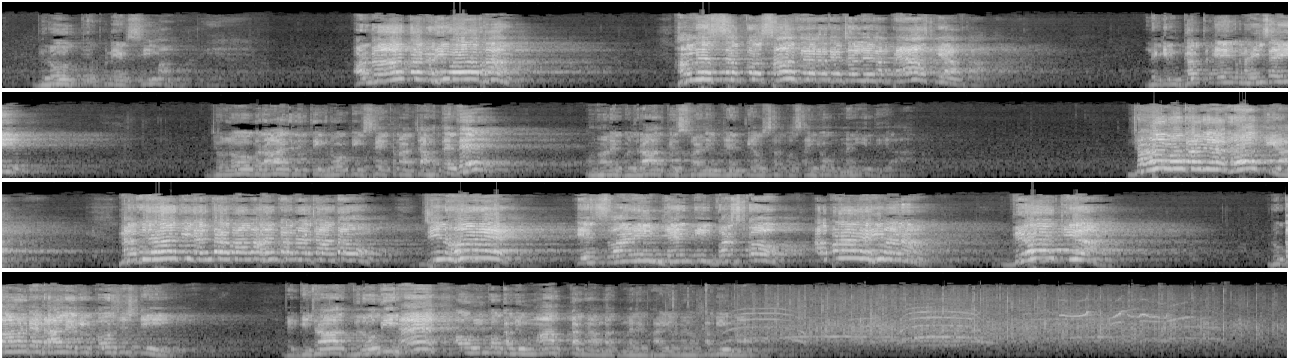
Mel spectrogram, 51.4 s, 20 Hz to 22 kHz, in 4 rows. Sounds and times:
Narration, monologue: 0.0 - 46.4
Male speech, man speaking: 0.3 - 1.9, 3.5 - 5.2, 6.8 - 9.9, 11.4 - 13.1, 14.9 - 17.9, 18.7 - 22.0, 24.1 - 26.0, 26.9 - 35.1, 35.7 - 36.9, 38.4 - 40.5, 41.4 - 46.2.

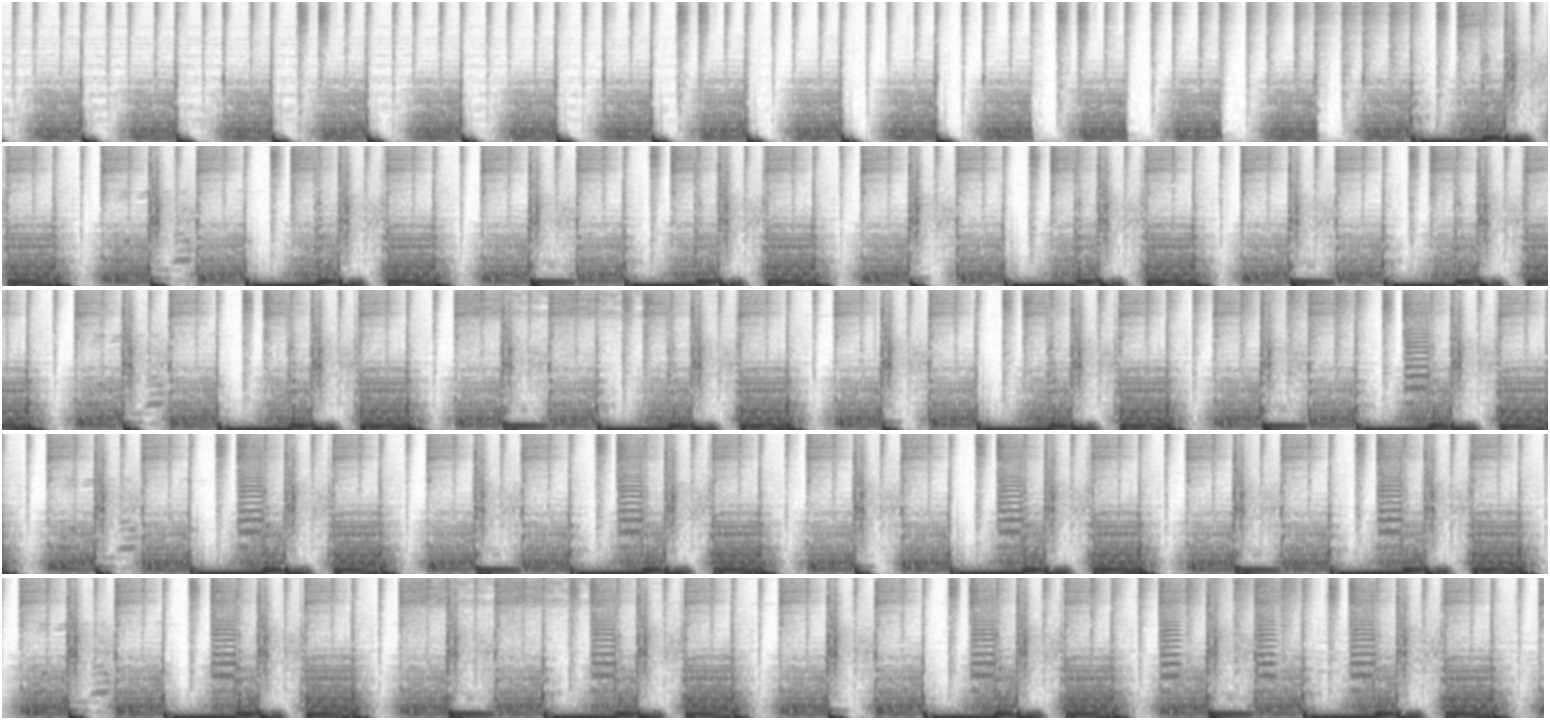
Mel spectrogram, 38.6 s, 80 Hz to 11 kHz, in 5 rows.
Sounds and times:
Techno: 0.0 - 38.6
Speech: 8.3 - 8.9, 15.9 - 16.5, 23.5 - 24.1, 31.1 - 31.7.

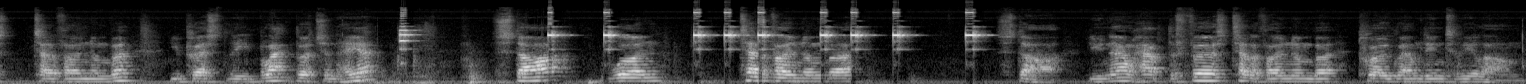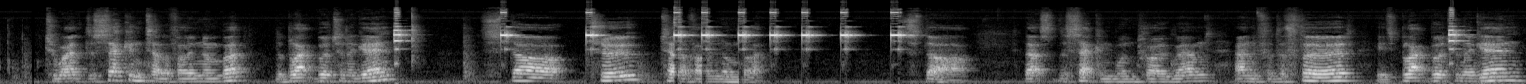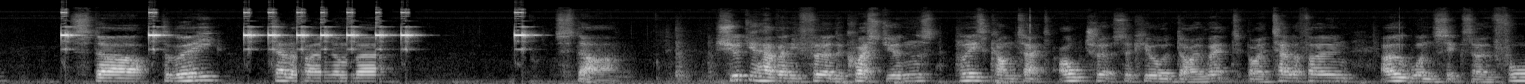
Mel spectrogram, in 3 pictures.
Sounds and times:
Speech: 0.0 - 3.9, 5.0 - 6.7, 7.4 - 8.6, 10.0 - 19.2, 20.1 - 23.0, 24.3 - 30.6, 31.2 - 34.4, 36.1 - 36.8, 37.7 - 45.7.

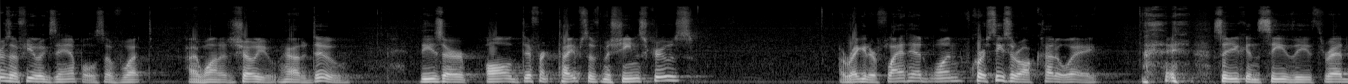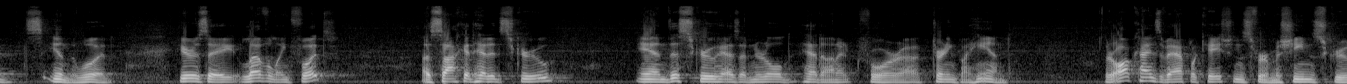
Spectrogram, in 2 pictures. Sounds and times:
Speech: 0.0 - 3.6, 4.2 - 7.1, 8.4 - 14.7, 15.3 - 17.0, 17.7 - 19.2, 19.8 - 23.7, 24.5 - 26.9.

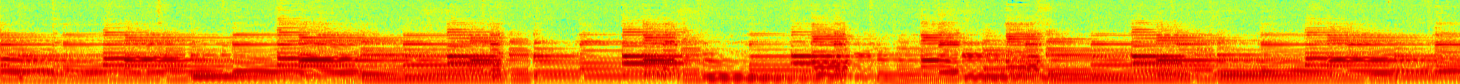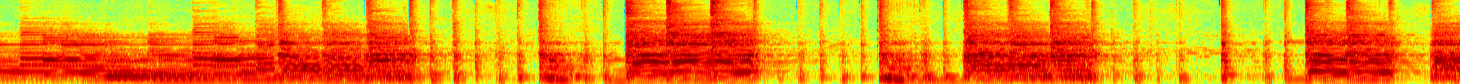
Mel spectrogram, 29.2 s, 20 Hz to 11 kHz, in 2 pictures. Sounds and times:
Electric guitar: 0.0 - 29.2.

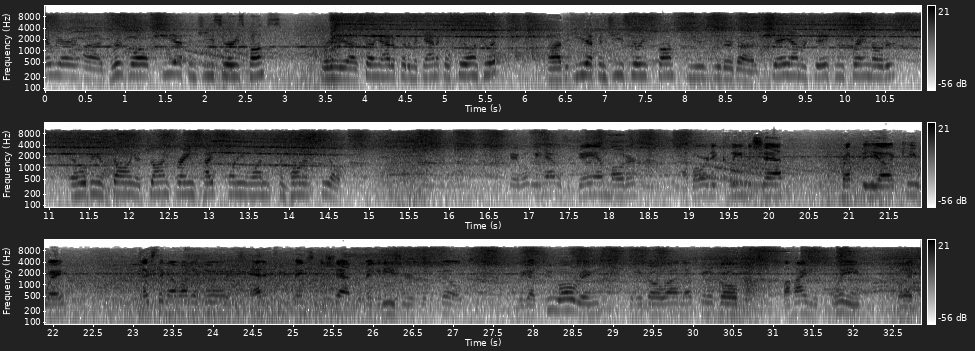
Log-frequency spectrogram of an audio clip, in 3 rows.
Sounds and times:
Speech: 3.5 - 5.7, 6.3 - 10.6, 11.3 - 14.7, 16.8 - 20.2, 23.1 - 27.1, 27.8 - 30.6, 31.2 - 32.8.

